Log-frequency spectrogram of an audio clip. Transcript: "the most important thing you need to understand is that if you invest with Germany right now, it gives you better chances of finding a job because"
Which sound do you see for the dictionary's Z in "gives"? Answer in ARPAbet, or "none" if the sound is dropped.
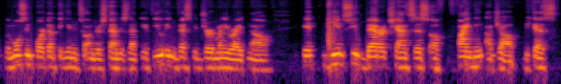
S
